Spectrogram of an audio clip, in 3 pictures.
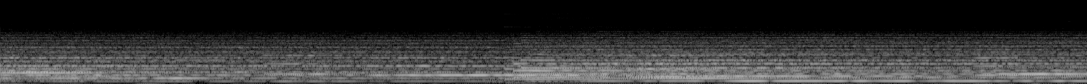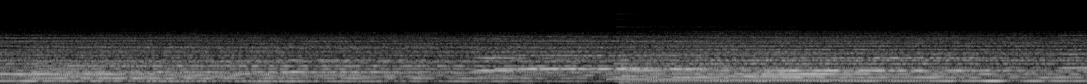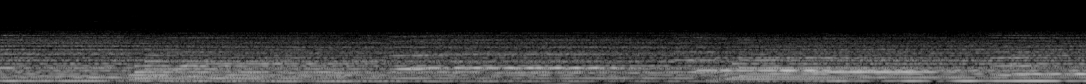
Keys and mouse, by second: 2.1-3.8 middle drag, 4.7 ctrl+b, 11.0-11.5 middle drag, 11.5 click, 11.5 right click, 13.7 ctrl+b.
